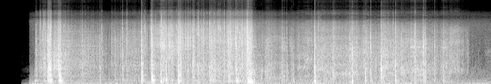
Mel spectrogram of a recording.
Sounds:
crack

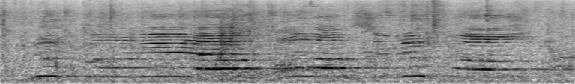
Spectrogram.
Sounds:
human voice, crowd, human group actions

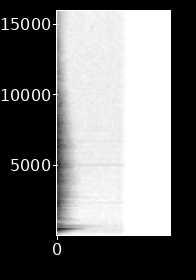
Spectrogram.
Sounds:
bell, cowbell

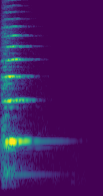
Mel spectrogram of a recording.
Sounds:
bowed string instrument, music, musical instrument

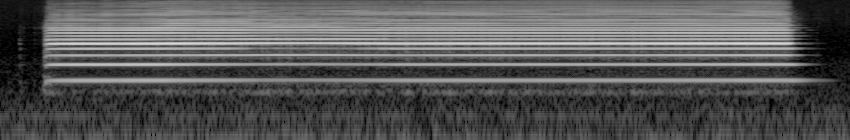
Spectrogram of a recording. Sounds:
bowed string instrument, musical instrument, music

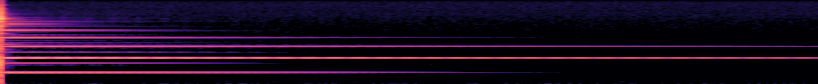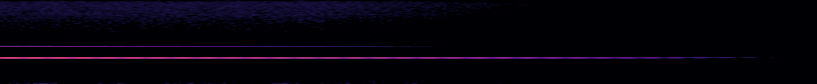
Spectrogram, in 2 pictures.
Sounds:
music, musical instrument

